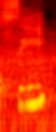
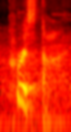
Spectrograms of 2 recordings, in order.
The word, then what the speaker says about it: Christi: It's called Christi. It's spelled C-H-R-I-S-T-I. Christi or Christi, however they gonna say it.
